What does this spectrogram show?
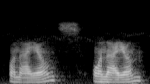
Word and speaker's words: onion: Next, cook the chopped onions. Listen, onions. Just a quick note about pronunciation.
